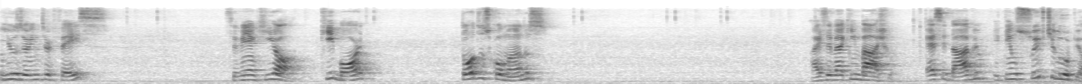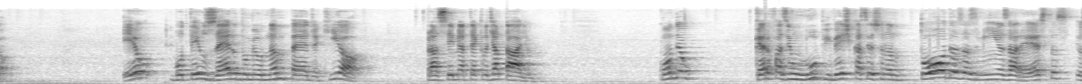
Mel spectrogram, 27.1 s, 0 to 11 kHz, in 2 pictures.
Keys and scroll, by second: 11.2-12.0 typing, 25.7 F3, 26.6 F4.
